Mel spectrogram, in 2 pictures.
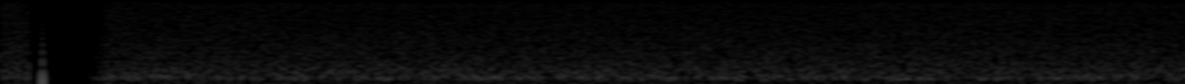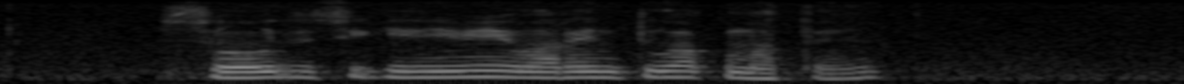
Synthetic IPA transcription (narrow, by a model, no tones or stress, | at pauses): soːd̪isikiɾiʋeʋaɾent̪uakmat̪ə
